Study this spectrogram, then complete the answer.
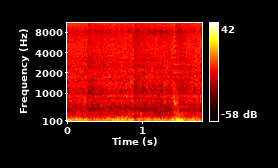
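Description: Onion and cumin seeds frying in hot oil with garam masala, giving a steady close sizzle with no speech.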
